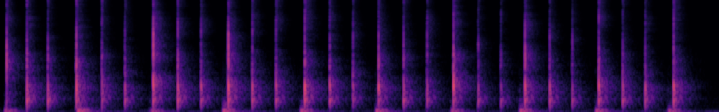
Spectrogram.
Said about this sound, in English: And now, to make it a bit more fun, we're going to do triplets. That's three claps on one beat.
